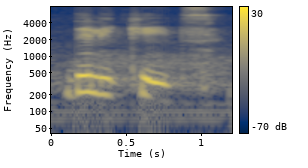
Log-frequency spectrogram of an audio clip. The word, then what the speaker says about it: delicate: The same with delicate. De is the first syllable, and which is also the third syllable from the end of the word, because the word delicate has 3 syllables.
